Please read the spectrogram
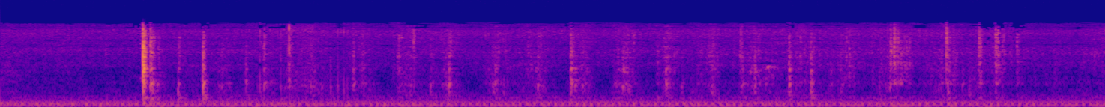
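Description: Wooden table legs being screwed into metal mounting plates on a tabletop: a sharp knock about a second in, then a run of small clicks and ticks as the legs turn in the plates, over a steady low hum.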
